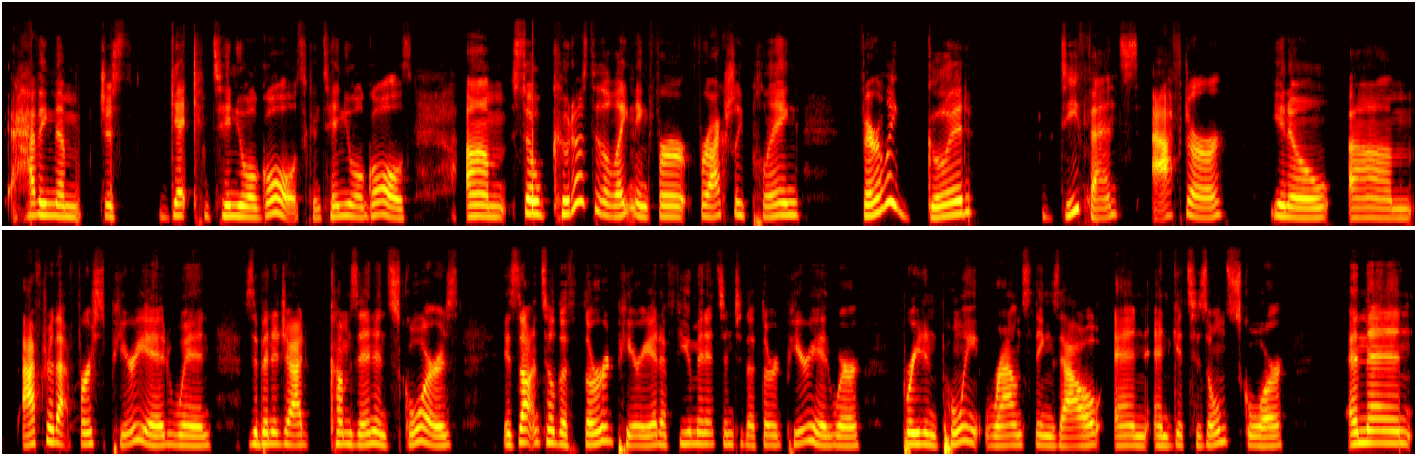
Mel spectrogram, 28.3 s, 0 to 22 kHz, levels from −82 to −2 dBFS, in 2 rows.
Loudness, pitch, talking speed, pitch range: -27 LUFS, 190 Hz, 130 wpm, 175-210 Hz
